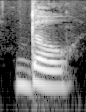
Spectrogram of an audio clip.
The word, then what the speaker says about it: dou: I give is dou, D-O-U.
